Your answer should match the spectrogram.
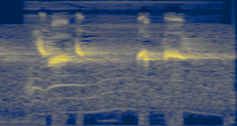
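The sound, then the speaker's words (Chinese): Birds chirping in a forest, with two quick bursts of bright, high tweets separated by a short pause over a soft, steady background hiss. No one speaks. “这是森林的声音”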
